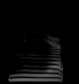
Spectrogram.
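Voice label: "mie", female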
